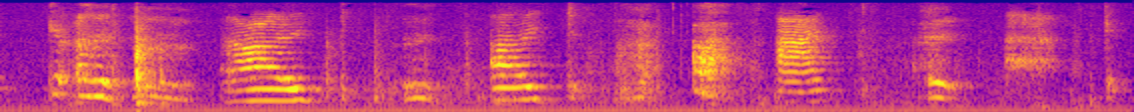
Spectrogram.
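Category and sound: vocal imitation, adult imitating baby babbling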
